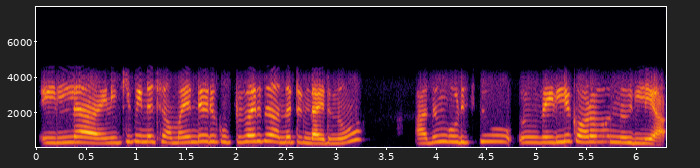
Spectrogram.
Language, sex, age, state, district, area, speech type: Malayalam, female, 18-30, Kerala, Wayanad, rural, conversation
